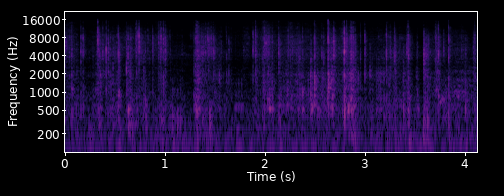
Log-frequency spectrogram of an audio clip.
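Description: Wrapping paper crinkling in short, irregular rustles as hands fold and press it over the side of a gift box.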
